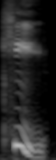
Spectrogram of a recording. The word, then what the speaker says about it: qi: Ki, pronouncedqi is the fundamental life force, the vital energy that animates everything, individuals, society, nature itself.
